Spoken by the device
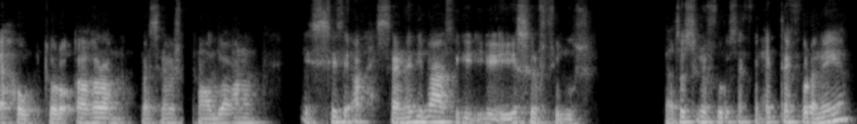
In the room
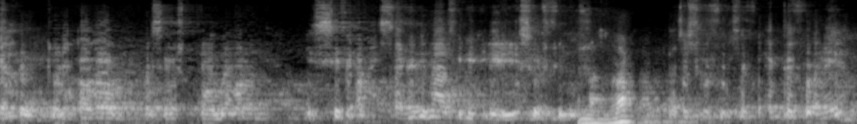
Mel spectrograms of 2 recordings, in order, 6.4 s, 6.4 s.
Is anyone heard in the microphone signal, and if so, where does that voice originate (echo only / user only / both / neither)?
both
